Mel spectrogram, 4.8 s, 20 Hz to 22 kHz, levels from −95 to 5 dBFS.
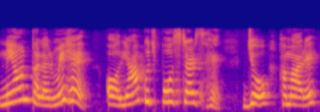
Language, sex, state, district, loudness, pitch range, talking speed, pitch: Hindi, female, Bihar, Saharsa, -14 LUFS, 295-395 Hz, 150 wpm, 330 Hz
